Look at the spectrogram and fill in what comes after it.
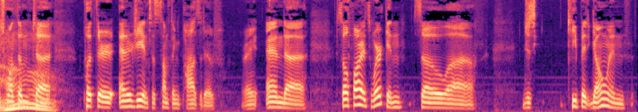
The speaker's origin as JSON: {"language": "English", "town": "Des Moines", "region": "Iowa", "country": "United States", "said": "We're from Des Moines."}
